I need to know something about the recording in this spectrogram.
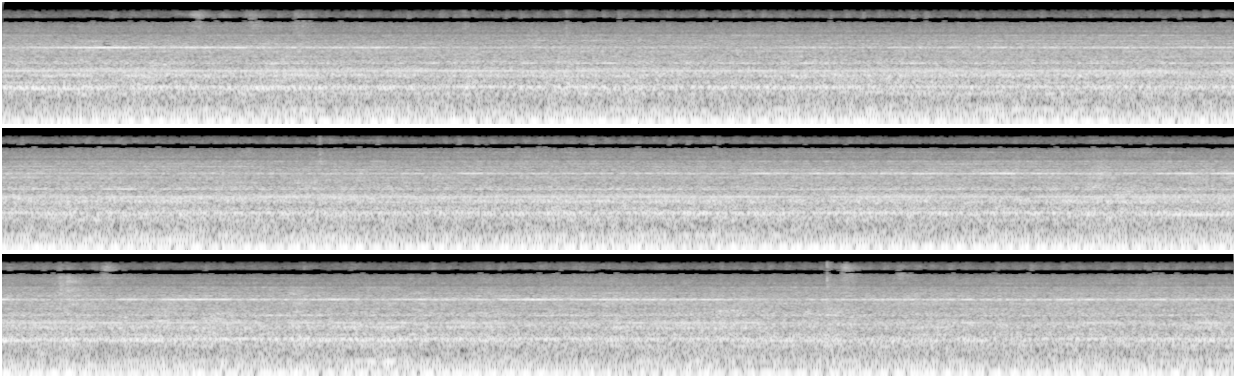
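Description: A train car rumbles and hums steadily as it travels along the tracks.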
